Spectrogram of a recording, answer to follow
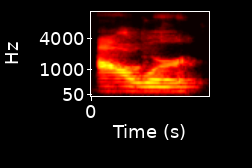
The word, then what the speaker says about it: hour: and we have some an exception like an hour and honor it starts with a consonant but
